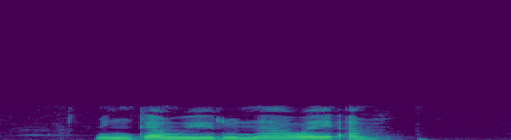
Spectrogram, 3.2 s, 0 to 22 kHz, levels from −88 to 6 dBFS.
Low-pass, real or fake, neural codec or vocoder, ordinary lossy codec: 5.4 kHz; real; none; Opus, 64 kbps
